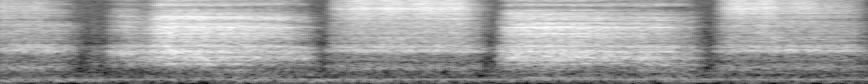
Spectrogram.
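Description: Deep, relaxed breathing through the mouth with a slack jaw: a few long, airy breaths follow one another in a steady, unhurried rhythm, with no talk.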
